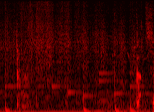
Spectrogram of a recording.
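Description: Onions and mushrooms sizzling in a frying pan on a portable gas stove as the pan is shaken, under soft background music with short melodic notes and a light beat.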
